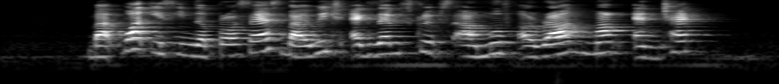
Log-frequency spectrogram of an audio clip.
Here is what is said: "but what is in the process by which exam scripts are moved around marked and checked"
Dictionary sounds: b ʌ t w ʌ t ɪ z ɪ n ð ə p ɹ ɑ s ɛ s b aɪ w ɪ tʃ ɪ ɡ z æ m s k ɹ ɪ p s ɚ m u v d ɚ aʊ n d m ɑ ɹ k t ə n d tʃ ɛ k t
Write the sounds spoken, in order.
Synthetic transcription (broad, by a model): b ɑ t w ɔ t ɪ s ɪ n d ə p ɹ ɑ s ɛ s b aɪ w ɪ tʃ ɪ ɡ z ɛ m s k ɹ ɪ p s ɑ m u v ɚ aʊ n d m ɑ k ə n tʃ ɛ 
